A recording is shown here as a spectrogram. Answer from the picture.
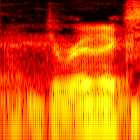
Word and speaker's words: Derivix: Derivix is correct. Yes, it is a derivative of derivatives. Yeah, Derivix.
